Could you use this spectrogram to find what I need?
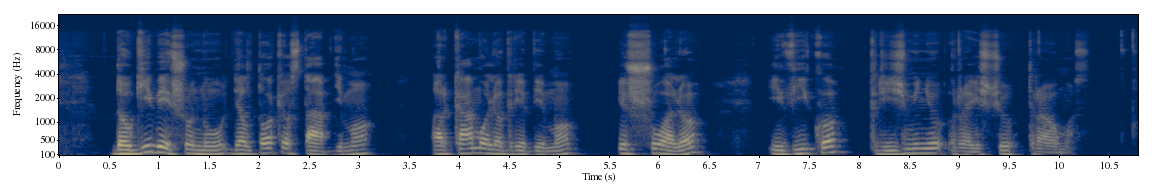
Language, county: Lithuanian, Kaunas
